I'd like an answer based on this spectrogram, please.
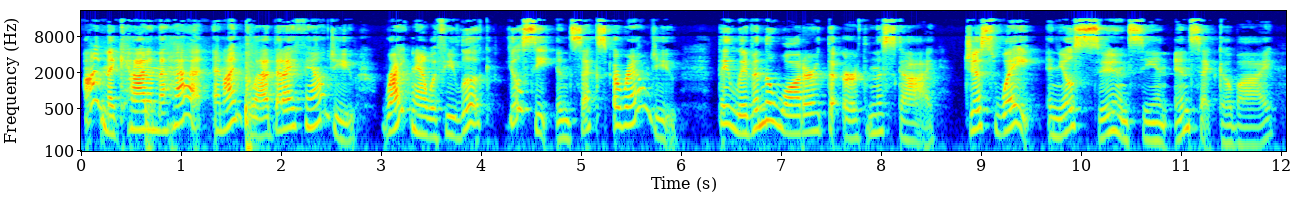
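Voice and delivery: put-on reading to children. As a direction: read it out to the class with bounce. Reads Cat in the Hat book aloud.

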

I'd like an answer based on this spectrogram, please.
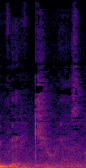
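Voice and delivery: hushed whisper. A narrator's reading. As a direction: whisper it with suspense. Story suspense.

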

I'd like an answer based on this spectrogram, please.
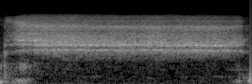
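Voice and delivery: put-on quiet the baby gently; soft shush. Mother hushing baby.

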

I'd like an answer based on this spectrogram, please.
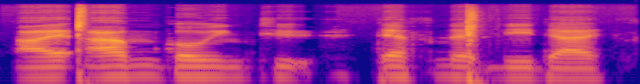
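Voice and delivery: normal talking voice

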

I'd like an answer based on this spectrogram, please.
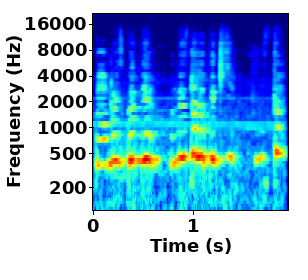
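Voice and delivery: high, loud, frantic panic, voice rising; panicked cries. Real, not acted. Streamer hiding from a killer in the game, high and frantic panic. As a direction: scream it as if being chased.

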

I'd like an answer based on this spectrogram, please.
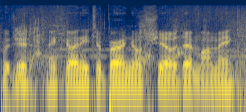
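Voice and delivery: ordinary talk

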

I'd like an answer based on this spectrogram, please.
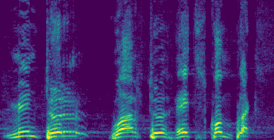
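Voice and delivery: drawn-out Dutch in Banyumas Javanese accent. Shown as a demonstration. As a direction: lay on the Banyumas accent over each Dutch word. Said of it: "bahasa Belanda dengan logat Banyumas".

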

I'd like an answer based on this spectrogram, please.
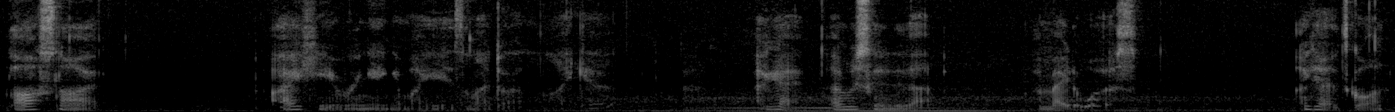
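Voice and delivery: soft early-morning whisper; hushed, half-asleep morning whisper. Real, not acted.

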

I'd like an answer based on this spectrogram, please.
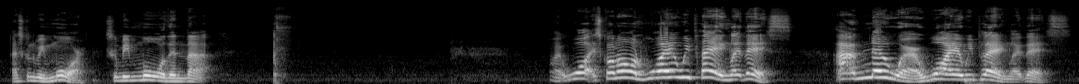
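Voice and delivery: very high, loud, exasperated; furious yelling. Real, not acted. Gamer screaming at his team's collapse, furious. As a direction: scream it at the team. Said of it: "I'm just getting annoyed now".

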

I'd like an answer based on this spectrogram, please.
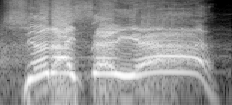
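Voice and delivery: full high-pitched shout, drawn out; huge slow rousing yell; building catchphrase. Shown as a demonstration. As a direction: yell it slowly at the crowd.

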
